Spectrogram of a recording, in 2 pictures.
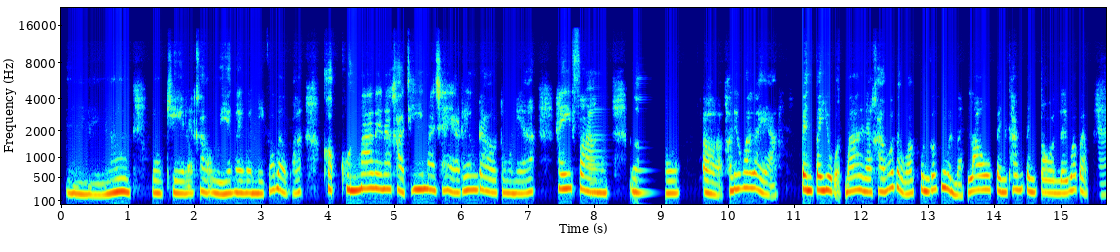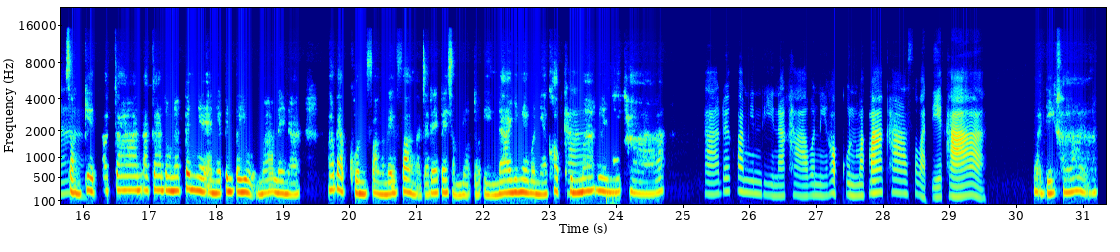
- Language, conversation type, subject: Thai, podcast, ปัญหาบนสื่อสังคมออนไลน์ส่งผลต่อสุขภาพจิตของคุณมากแค่ไหน?
- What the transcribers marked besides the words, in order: distorted speech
